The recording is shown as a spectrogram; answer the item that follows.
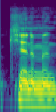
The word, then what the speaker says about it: Kinnaman: in Sweden you know kinnamon doesn't sound like that you know doesn't really rhyme with cinnamon and Swedish but uh but then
